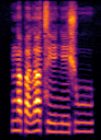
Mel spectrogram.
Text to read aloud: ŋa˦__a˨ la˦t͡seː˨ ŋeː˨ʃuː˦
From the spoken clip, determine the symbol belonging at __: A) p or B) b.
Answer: A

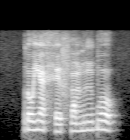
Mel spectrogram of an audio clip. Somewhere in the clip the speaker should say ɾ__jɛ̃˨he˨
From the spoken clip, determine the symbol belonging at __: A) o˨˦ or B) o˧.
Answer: B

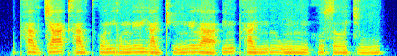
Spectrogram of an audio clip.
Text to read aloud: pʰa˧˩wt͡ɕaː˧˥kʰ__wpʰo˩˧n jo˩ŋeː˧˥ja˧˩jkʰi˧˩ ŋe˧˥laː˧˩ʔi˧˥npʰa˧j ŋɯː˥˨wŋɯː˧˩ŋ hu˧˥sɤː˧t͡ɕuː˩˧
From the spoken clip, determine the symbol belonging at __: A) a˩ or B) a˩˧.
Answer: B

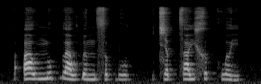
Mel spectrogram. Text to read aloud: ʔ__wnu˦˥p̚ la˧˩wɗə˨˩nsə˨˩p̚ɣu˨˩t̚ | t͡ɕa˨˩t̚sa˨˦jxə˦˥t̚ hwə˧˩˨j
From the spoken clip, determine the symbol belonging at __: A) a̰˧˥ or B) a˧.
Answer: B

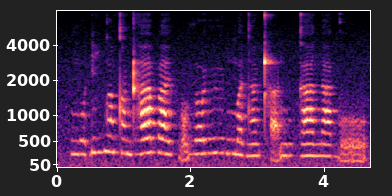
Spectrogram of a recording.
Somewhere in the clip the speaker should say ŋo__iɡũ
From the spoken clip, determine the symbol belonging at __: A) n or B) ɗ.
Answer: B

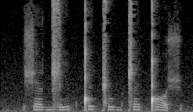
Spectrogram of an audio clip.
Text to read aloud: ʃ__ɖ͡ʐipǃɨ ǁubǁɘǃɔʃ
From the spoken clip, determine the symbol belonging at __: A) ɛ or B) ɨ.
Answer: A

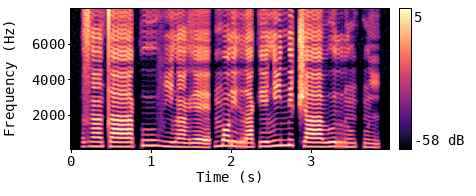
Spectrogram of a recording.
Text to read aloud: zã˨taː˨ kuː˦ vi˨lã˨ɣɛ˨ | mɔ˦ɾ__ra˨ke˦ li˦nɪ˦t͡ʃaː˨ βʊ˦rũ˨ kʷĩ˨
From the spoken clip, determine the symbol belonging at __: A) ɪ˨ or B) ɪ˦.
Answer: A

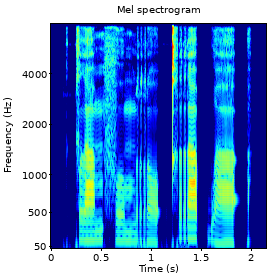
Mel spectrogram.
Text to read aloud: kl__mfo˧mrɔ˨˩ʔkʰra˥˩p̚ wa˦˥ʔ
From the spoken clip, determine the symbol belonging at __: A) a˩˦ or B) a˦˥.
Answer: B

